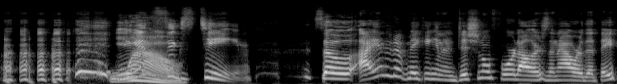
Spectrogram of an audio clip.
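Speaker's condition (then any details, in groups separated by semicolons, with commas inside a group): No condition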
